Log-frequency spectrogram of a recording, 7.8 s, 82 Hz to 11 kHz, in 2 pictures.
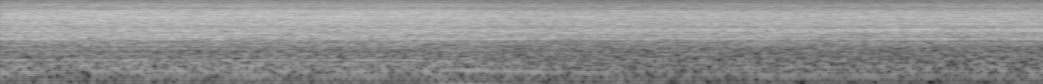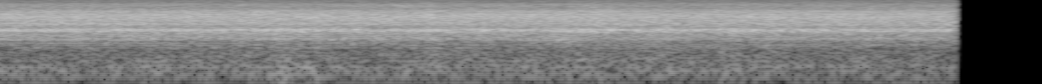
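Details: Mazda B2300 work truck four-cylinder after tune-up, run until the oil smoke cleared: constant, even running note with no missing beats or knocks; runs smoother.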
